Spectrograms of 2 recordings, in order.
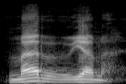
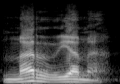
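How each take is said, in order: Both takes have the same delivery.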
